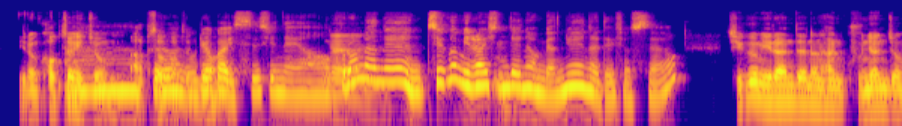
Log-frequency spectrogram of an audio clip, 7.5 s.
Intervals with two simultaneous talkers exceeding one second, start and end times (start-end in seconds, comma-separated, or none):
0.5-1.9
